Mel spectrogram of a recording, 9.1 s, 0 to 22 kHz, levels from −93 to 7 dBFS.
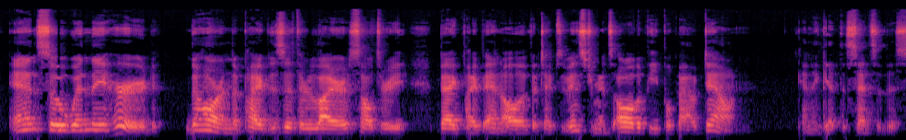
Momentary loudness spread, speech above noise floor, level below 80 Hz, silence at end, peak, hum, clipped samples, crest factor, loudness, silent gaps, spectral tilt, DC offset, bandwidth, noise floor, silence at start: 12 LU; 44 dB; -82 dBFS; 0 s; -6 dBFS; none; under 0.1%; 20 dB; -25 LUFS; none; 1 dB/octave; under 0.1%; 17 kHz; -70 dBFS; 0.1 s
